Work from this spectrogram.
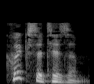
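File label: "quixotism", English, uk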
